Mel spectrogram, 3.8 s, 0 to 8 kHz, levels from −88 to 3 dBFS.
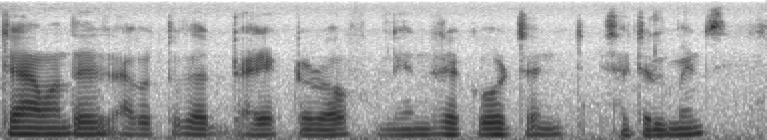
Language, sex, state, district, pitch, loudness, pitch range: Bengali, male, Tripura, West Tripura, 125 Hz, -17 LUFS, 115-130 Hz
